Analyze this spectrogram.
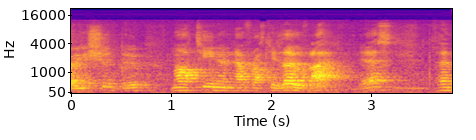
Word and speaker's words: Navratilova: We all know the tennis player, or you should do, Martina Navratilova. Yes? Her name is not pronounced like that at all. It's Navratilova. Okay? With a stress on the first syllable.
